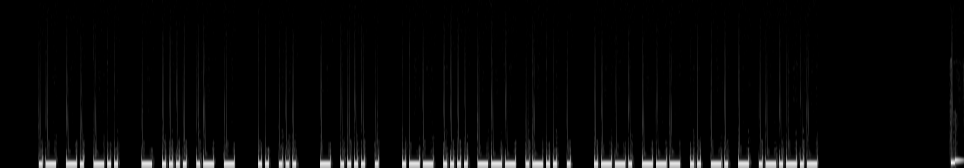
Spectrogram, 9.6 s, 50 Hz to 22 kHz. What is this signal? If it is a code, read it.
Morse code, heard as a keyed tone, about 34 wpm, 700 Hz. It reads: AND THAT IS THE WHOLE POINT.
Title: Sentences from Top 400 Words 35wpm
